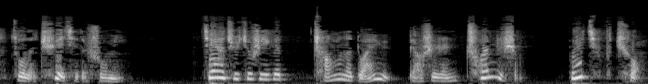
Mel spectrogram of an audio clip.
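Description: A woman teaching a recorded language lesson, her voice lower and a little husky. She explains each point with a lively, rising and falling tone, then reads model sentences slowly for the class to repeat.

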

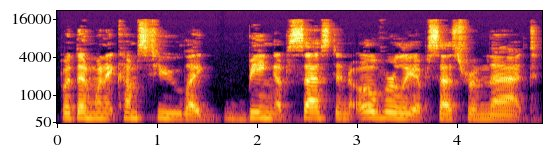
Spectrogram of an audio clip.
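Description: A woman co-hosting a movie reaction, chatting casually with quick agreements. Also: fairly low pitch, fairly even intonation. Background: faint movie soundtrack.

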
